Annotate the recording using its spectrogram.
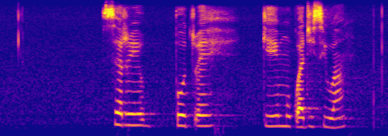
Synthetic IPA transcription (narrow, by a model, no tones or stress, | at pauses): sɪrɪ | b̥ʊt͡sʼwɛ | kʼɪmʊkʼwadisiːwa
